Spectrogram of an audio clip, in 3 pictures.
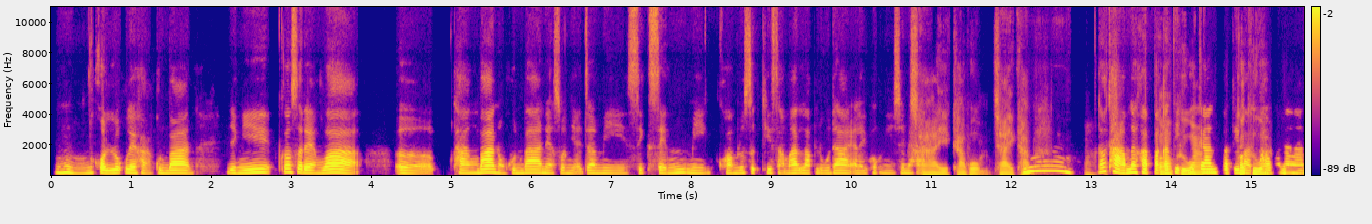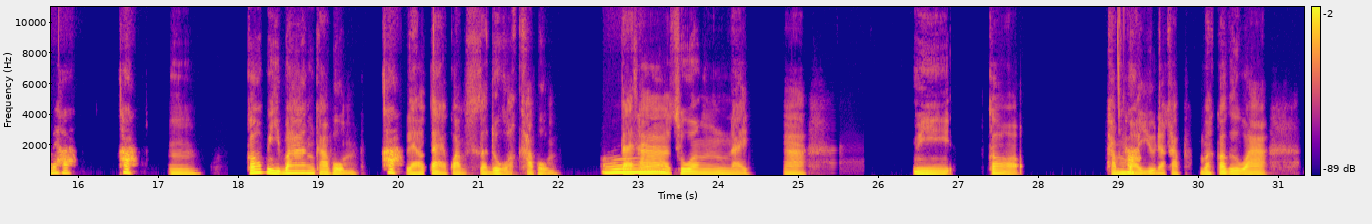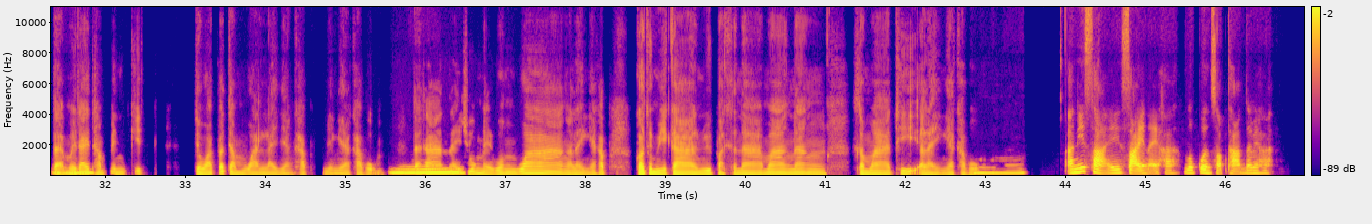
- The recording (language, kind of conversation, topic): Thai, unstructured, คุณเชื่อว่าความรักยังคงอยู่หลังความตายไหม และเพราะอะไรถึงคิดแบบนั้น?
- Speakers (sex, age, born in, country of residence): female, 30-34, Thailand, United States; male, 45-49, Thailand, Thailand
- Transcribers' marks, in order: tapping; other background noise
